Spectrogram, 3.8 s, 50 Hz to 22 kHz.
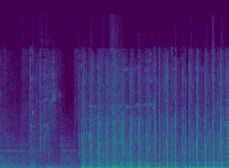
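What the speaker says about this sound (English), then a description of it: "Jeez, are these homing bullets?" Battlefield 1 gunfire: after a quieter lead-in, a loud, steady stream of rapid automatic shots erupts and continues without pause, close and punchy.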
